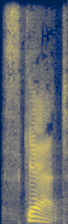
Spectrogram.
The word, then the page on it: scat: American English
